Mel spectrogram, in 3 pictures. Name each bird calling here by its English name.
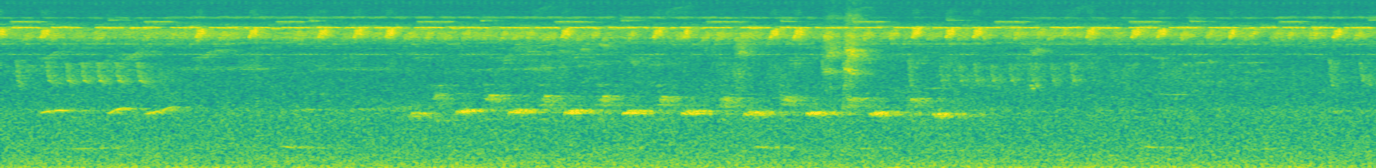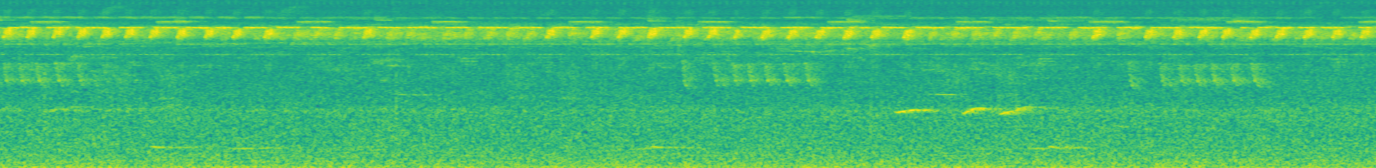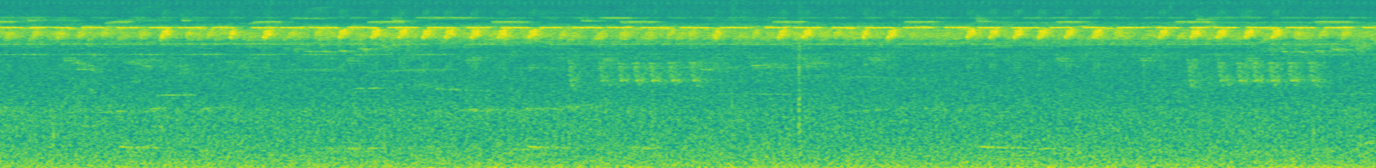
White-winged Becard, Undulated Tinamou, unidentified bird, Gray-cowled Wood-Rail, Black-throated Antbird, Cinereous Tinamou, Black-faced Antthrush, Hauxwell's Thrush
